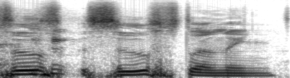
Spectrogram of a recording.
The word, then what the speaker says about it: surströmming: So you're probably not the guy who would like to eat surströmming. Did you say it correctly? – You said what? – Say what? – Surströmming. – Surströmming.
